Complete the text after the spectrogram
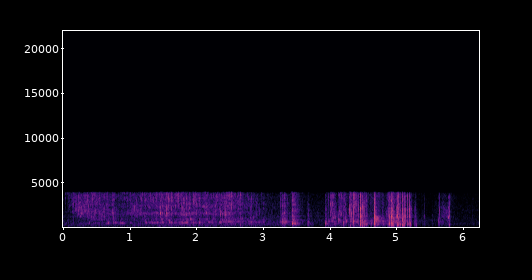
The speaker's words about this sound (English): And I pour libations to the south, and I say Ashe. I wash my hands and face so that my face is not stale as I meet my ancestors.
